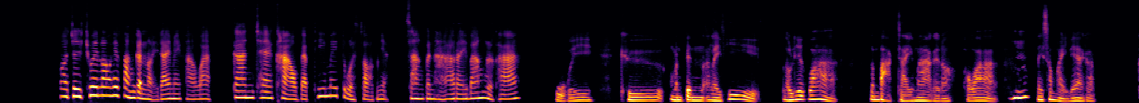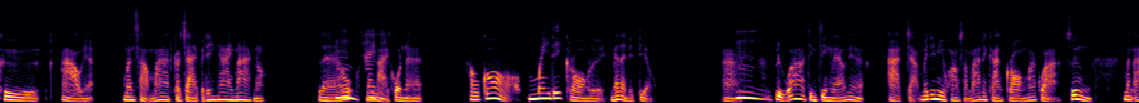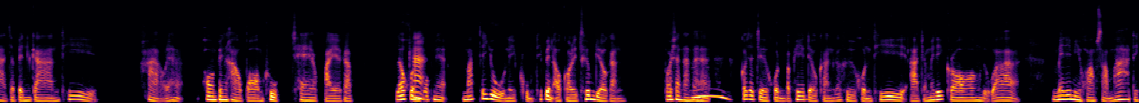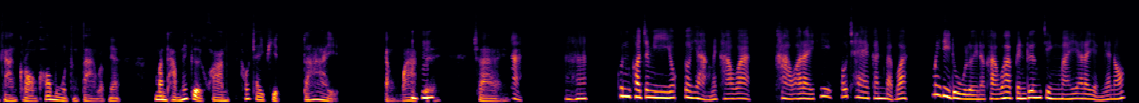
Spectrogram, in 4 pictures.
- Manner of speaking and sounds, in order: other background noise; in English: "algorithm"
- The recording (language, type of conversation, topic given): Thai, podcast, การแชร์ข่าวที่ยังไม่ได้ตรวจสอบสร้างปัญหาอะไรบ้าง?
